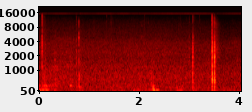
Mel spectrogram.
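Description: A few light clicks and knocks of things being handled over a steady background hiss, the sharpest a quick double click about three and a half seconds in.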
